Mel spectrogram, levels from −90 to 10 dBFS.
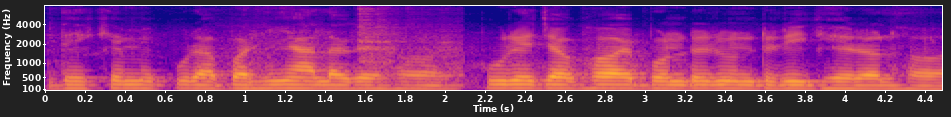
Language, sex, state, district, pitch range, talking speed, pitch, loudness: Hindi, male, Bihar, Samastipur, 120-125 Hz, 200 wpm, 125 Hz, -16 LUFS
